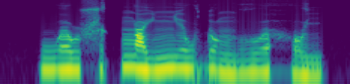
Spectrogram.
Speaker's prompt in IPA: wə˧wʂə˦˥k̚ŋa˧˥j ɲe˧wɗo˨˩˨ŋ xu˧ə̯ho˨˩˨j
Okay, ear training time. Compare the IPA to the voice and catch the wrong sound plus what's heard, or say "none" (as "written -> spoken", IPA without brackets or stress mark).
x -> ɣ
